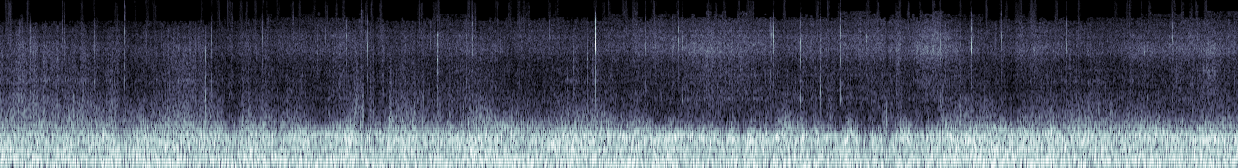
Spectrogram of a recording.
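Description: Wind roars steadily against a microphone.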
